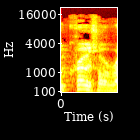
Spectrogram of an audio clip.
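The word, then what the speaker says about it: Krozel: Thursday, October 29th by Joe Crozel, rhymes with puzzle.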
